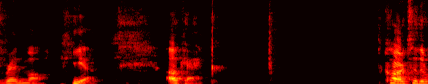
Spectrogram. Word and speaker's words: Rendmaw: I butchered that commander's name. It's Rendmaw.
